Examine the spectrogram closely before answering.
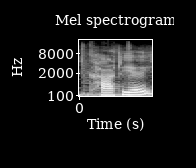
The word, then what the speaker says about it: Cartier: now you're probably thinking Cartier sounds fancy enough that I should pronounce it with a French accent even if mine is terrible and you'd be right but here's something unexpected Cartier's most iconic watch.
